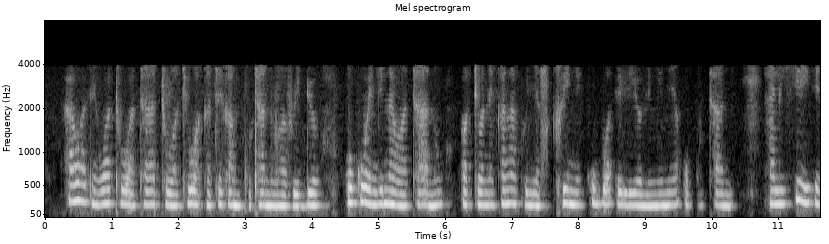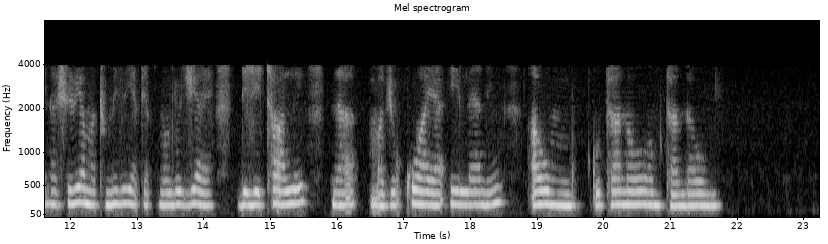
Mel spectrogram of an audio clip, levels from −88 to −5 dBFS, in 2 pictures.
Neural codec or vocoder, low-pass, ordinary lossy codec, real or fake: codec, 16 kHz in and 24 kHz out, 1 kbps, XY-Tokenizer; 7.2 kHz; AAC, 16 kbps; fake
